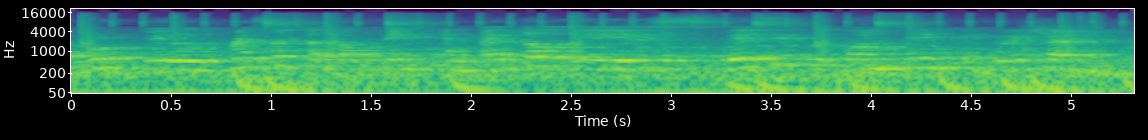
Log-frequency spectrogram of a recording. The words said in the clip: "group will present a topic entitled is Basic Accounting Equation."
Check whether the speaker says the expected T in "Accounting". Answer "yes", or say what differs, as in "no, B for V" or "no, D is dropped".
no, S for T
